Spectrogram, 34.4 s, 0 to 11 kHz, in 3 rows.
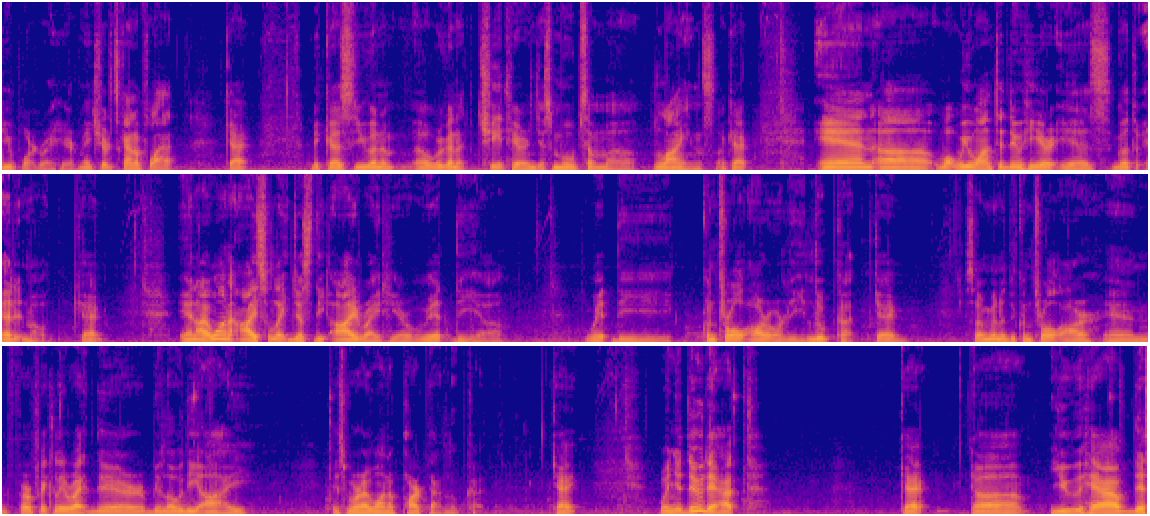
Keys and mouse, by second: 11.8 Tab, 21.6 ctrl+r, 30.3 click, 34.0 click.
